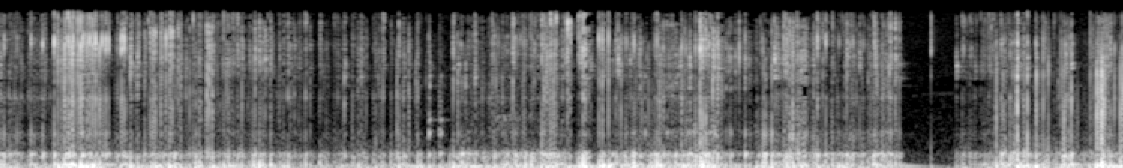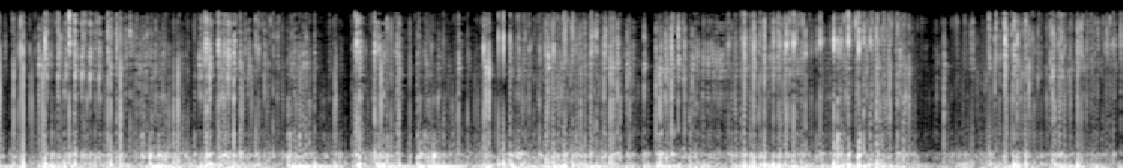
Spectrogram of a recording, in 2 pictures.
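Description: Long acrylic nails and fingertips scratch over the top of a hollow metal mesh microphone grille. The result is a steady, dense scratching and rubbing texture with a heavy, boomy low end and only faint high detail. It dips briefly near the six-second mark before continuing.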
